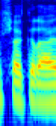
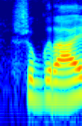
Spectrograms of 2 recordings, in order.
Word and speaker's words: शक्राय: उच्चारण कर रहे हैं, शुक्राय होता है, तो शुक्राय नमः नहीं है, यहाँ शक्राय नमः ही है।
